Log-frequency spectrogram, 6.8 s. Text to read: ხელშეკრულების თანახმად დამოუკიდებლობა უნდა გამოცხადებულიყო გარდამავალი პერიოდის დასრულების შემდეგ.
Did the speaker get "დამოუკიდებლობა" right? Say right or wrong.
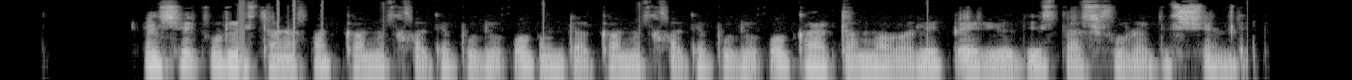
wrong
